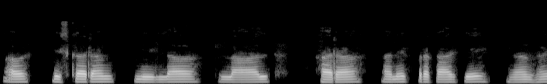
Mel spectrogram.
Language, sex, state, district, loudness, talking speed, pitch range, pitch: Hindi, male, Chhattisgarh, Balrampur, -19 LUFS, 120 wpm, 115-125 Hz, 120 Hz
